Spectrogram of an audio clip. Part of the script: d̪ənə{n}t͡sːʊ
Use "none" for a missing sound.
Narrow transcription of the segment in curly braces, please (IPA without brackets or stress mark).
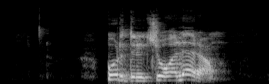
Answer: none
